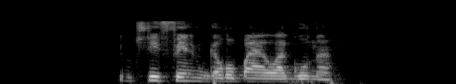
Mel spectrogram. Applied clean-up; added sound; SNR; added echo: neural mask model DeepFilterNet 3.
